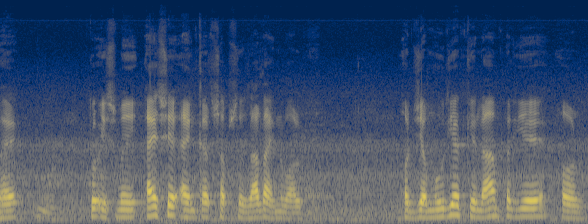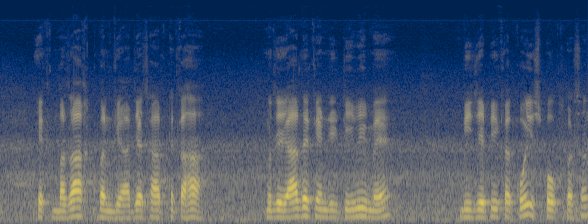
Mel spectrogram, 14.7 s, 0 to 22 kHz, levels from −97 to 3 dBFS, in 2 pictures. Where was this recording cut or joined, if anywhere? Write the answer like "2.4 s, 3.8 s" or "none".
none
